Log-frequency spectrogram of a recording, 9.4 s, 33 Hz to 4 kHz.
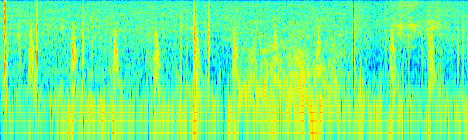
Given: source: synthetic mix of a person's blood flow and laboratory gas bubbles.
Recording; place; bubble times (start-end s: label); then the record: Doppler ultrasound of blood flow; subclavian vein
0.03-0.17 s: bubbles
0.69-0.79 s: bubbles
From the record:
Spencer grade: 1 (occasional bubble signal discernible with the cardiac motion signal, with majority of cardiac periods free of bubbles); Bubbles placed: anywhere in the cardiac cycle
